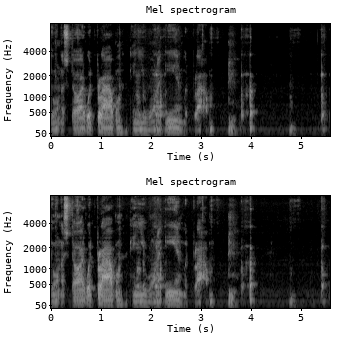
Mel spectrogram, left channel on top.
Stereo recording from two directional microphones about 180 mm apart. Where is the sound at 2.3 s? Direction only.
15° right (ahead or behind).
